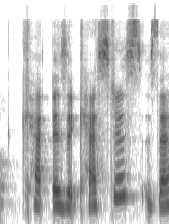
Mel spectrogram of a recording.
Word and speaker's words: Kestis: I think it's is it Kestis?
